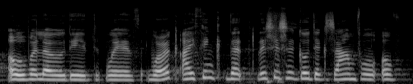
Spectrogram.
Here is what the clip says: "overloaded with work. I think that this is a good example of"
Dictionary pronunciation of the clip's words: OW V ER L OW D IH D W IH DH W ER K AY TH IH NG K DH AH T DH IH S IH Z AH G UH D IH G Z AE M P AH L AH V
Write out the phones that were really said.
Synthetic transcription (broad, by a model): OW V ER L OW D IH D W IH DH W ER K AY TH IH NG K DH AH T DH IH S IH Z AH G UH D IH G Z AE M P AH L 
